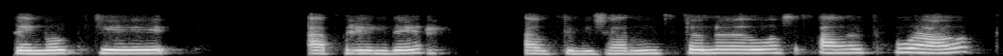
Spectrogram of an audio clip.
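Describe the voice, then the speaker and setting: A woman teacher explains things patiently in an online class. Her voice is mellow and rather dark. The sound is dry and a little muffled, as if it comes through a computer microphone on a video call. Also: on the high side, fairly even intonation, measured pace, dry recording. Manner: patient explaining, acts out examples.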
